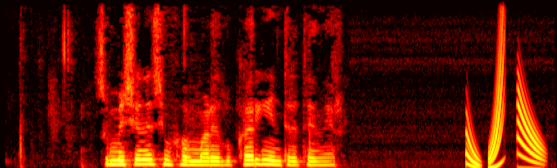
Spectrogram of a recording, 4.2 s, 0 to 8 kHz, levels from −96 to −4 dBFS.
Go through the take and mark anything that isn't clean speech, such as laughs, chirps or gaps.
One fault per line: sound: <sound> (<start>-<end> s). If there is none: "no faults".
sound: chirp (3.5-4.1 s)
